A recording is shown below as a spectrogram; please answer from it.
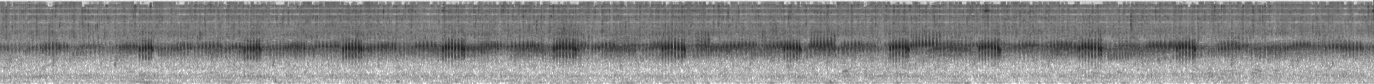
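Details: On a spring day, frogs hidden in the water of hillside rice fields in the Japanese countryside form a dense chorus: a steady, high trilling hum punctuated by louder croaks about once a second.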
